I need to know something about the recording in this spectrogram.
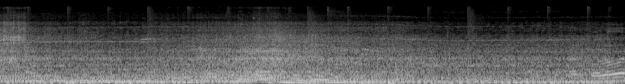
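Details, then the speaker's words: Honda Beat FI/Vario FI scooter after fuel pump (rotak) replacement: fuel pressure back to 40–41 PSI (normal 42, was 30 at idle), single-cylinder idles steady and even with no surging or misses; normal idle. "Hai coba lepas kosmetik putaran langsam stabil di situ jadi aman"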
